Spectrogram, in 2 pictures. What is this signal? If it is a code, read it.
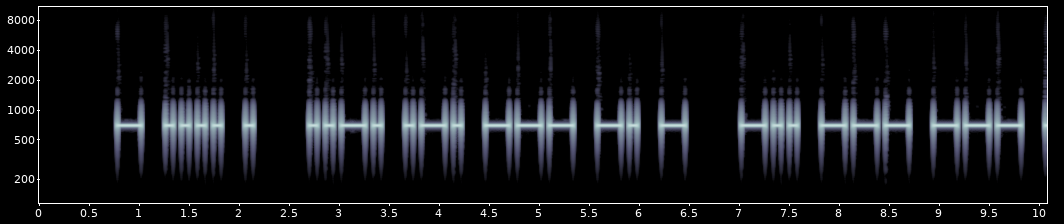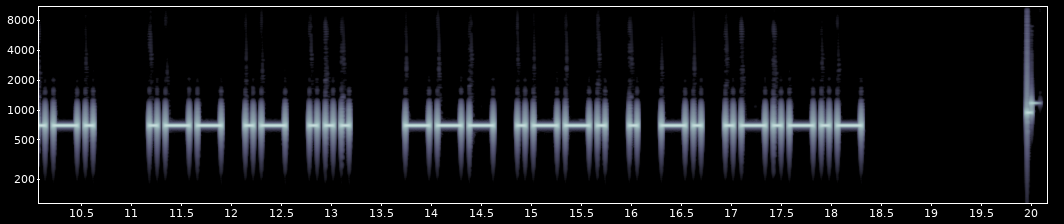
Morse code, heard as a keyed tone, about 16 wpm, 700 Hz. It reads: THE FRONT DOOR WAS OPEN.
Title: Sentences from Top 1000 Words - Review Part 2 - 15wpm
